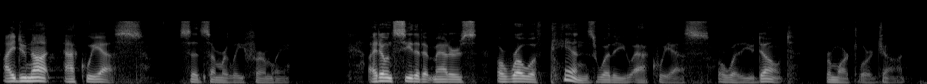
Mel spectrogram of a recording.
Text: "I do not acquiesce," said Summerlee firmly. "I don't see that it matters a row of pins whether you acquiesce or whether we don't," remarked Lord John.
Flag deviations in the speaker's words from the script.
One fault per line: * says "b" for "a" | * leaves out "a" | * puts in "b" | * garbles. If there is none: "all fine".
* says "you" for "we"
